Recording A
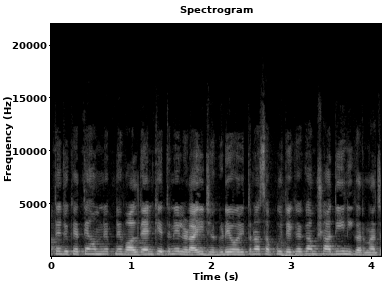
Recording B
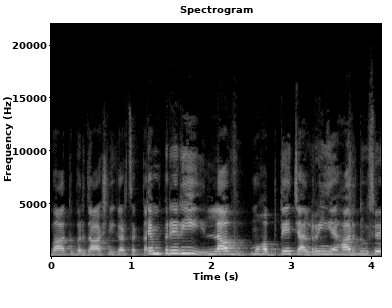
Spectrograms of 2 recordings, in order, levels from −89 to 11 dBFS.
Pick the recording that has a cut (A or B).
B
